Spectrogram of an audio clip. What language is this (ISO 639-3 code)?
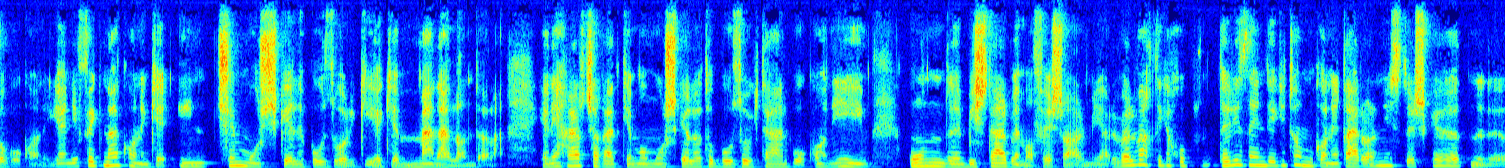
fas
